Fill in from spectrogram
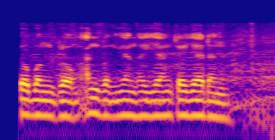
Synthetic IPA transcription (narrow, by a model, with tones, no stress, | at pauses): o˨˩ɓɨə˨˩ŋzo̰˧˨˩nʔa˧ŋvɨ̰˧˨˦ŋɲa˧˩nt̪ʰəː˨˩jzaː˧nt͡ɕɔ˧zaː˧ɗï˨˩ŋ̟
